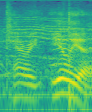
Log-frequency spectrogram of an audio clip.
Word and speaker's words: Carrie Elia: It's Carrie Elia is the correct pronunciation, so we apologize and we'll get it right.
